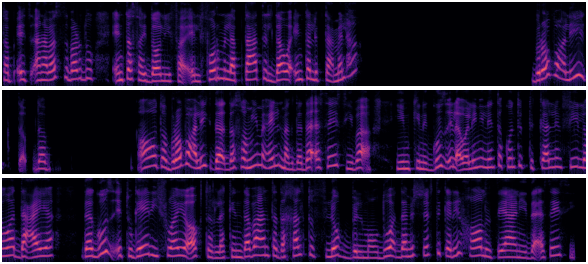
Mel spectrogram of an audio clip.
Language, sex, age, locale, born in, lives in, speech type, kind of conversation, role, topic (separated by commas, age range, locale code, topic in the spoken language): Arabic, female, 30-34, ar-EG, Egypt, Egypt, conversation, podcast, guest, إيه أول قرار غيّر مجرى حياتك؟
